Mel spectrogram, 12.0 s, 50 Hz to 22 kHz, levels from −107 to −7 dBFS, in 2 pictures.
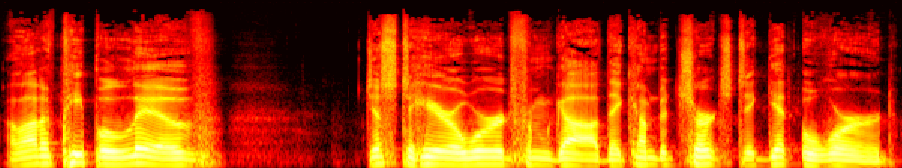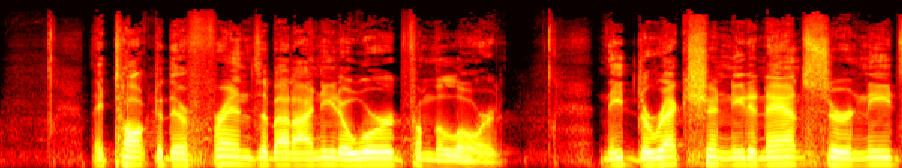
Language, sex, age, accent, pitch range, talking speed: English, male, 50-69, American, 120-145 Hz, 195 wpm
